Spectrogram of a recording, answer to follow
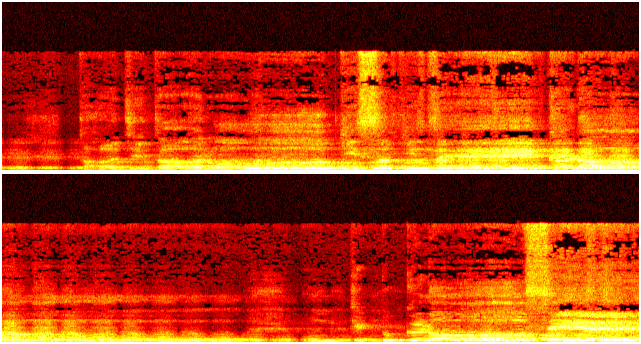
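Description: A man's solo voice chanting a hamd, a devotional Urdu poem in praise of God, in long, melismatic held notes that glide between pitches. There are short breaks for breath about half a second in and near nine seconds.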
